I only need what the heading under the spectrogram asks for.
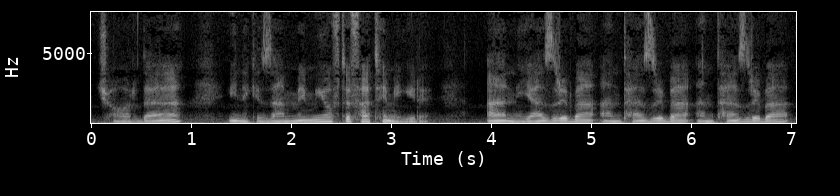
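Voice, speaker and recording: A man teaching a grammar lesson, drilling word forms slowly and then explaining them quickly. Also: on the low side, dark tone, slightly rough.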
